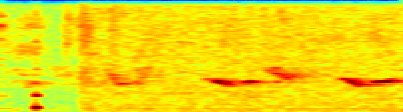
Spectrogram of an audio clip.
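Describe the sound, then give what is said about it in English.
Faint birds chirp in the background, a few thin, high calls scattered over a low, steady ambient hum. No one speaks. “before we begin, I'm wondering um, if our listeners can hear the birds in the background because”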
